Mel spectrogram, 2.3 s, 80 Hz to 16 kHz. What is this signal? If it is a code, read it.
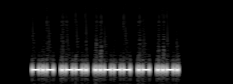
Morse code, heard as a keyed tone, about 46 wpm, 700 Hz. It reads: KP2AF
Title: USA Call Signs - 5 Characters - 50wpm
